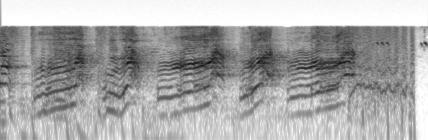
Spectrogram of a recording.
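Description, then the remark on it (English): A voice imitates an aggressive dog, with a few seconds of continuous, loud growling and snarling barks that rise and fall in pitch. “The aggressive bark is.”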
